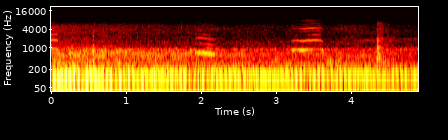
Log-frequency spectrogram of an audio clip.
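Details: Elpida, a female hybrid monkey requesting food, gives brief, tonal, slightly rising and falling coos, two in quick succession, set against heavy, droning low-frequency noise.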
